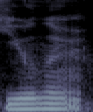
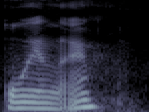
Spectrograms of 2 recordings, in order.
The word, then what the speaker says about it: Euler: name was Leonard Euler now it looks like Euler that's how I was pronouncing it for the longest time and then I realized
